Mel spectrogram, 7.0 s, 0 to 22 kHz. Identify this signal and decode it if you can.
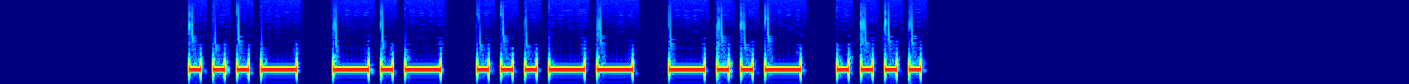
Morse code, heard as a keyed tone, about 21 wpm, 700 Hz. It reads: VK3XH
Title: DXCC-100 Call Signs - 5 Characters - Repeated 3x - 20wpm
